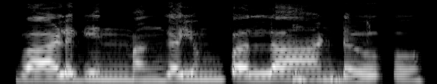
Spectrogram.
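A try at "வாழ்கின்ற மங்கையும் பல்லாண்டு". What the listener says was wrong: వాల్గిన్న వినిపించాలి మీరు వాల్గిన్ చదువుతున్నారు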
